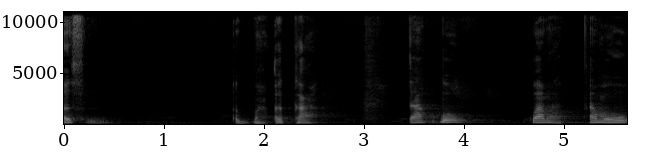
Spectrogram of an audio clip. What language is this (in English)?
Waci Gbe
